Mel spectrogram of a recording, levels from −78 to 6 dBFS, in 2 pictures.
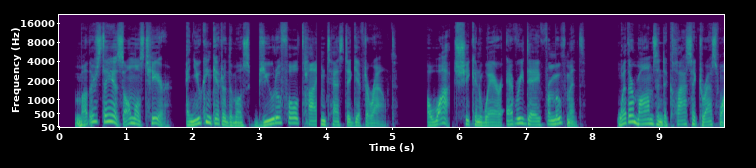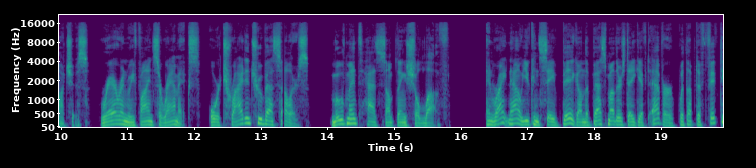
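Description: Three abrupt holes cut through the speech: at 3.85 s, after "her the most beautiful", lasting about 70 ms; at 5.85 s, just before "she can wear every", about 46 ms; and at 13.31 s, after "or tried and true", about 38 ms. Each is a block of digital silence, where samples were replaced by zeros with no fade. The 46 ms gap fits a 2048-sample buffer left unfilled in time.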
